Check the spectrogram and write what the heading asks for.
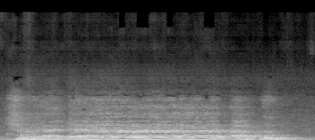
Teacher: Panjangnya wajib 5 harokat ya, 5 ketukan. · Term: mad wajib mutasil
